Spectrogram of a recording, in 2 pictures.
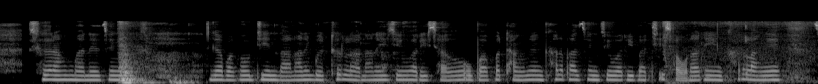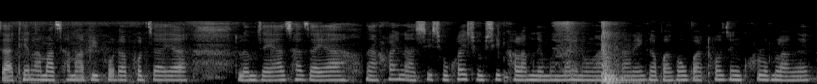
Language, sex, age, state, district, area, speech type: Bodo, female, 45-60, Assam, Kokrajhar, rural, spontaneous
